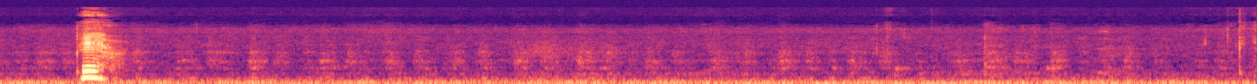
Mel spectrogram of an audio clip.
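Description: Black German shepherd panting steadily with its mouth open. A single short, loud vocal sound comes about half a second in.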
